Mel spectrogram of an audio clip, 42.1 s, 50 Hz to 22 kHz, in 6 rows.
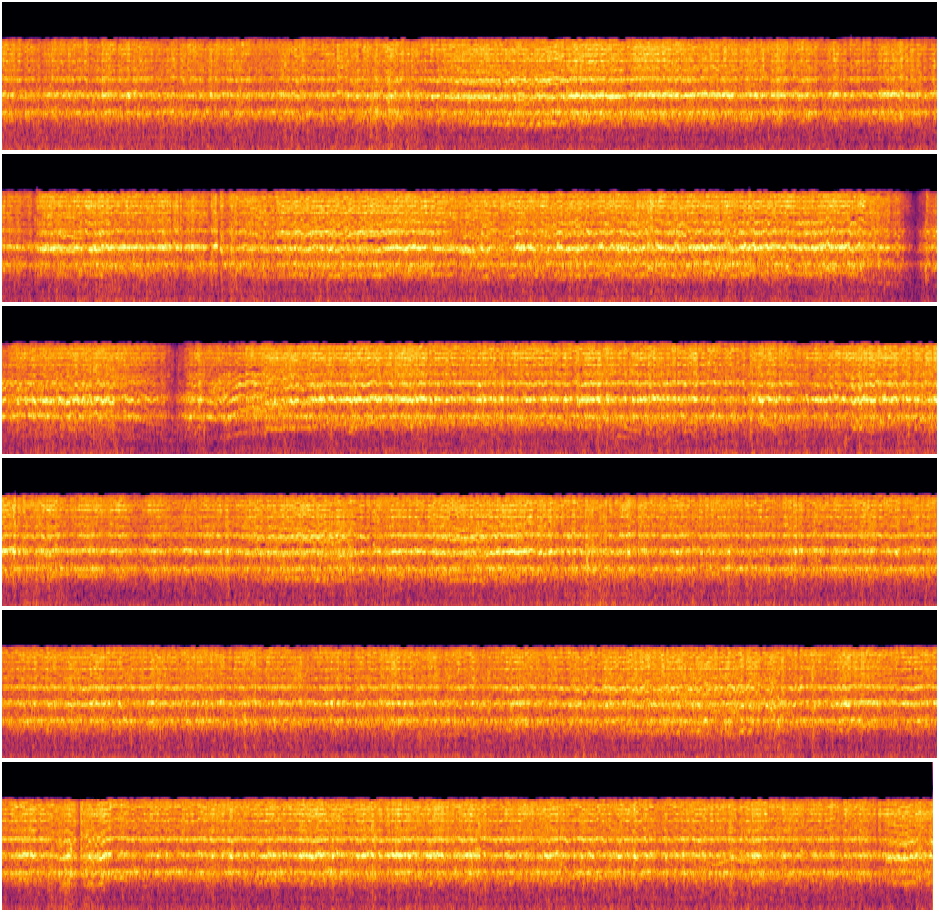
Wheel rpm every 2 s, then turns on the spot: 230, 230, 230, 230, 220, 210, 180, 110, 210, 230, 230, 230, 230, 230, 230, 240, 220, 230, 230, 230, 230.
none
